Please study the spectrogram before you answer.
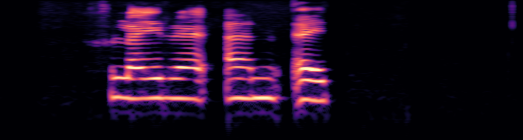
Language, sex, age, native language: Icelandic, male, 8, Icelandic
